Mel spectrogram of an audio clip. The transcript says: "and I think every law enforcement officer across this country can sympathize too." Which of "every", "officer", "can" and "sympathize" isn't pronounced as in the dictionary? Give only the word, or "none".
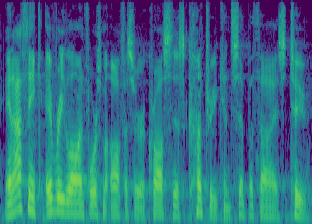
none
